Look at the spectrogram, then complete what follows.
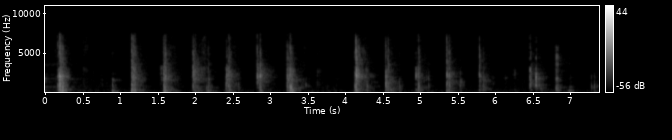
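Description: A deck of oracle cards shuffled by hand: a faint run of soft taps and slaps as packets of cards drop onto one another, about two to three a second, pausing briefly about halfway through.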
